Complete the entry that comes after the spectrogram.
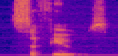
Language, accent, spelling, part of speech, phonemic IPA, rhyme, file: English, US, suffuse, verb / adjective, /səˈfjuːz/, -uːz, En-us-suffuse.ogg
- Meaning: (verb) 1. To spread through or over (something), especially as a liquid, colour or light; to bathe 2. To spread through or over in the manner of a liquid 3. To pour underneath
